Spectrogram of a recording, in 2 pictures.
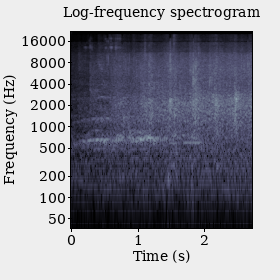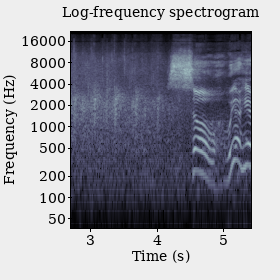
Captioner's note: applause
